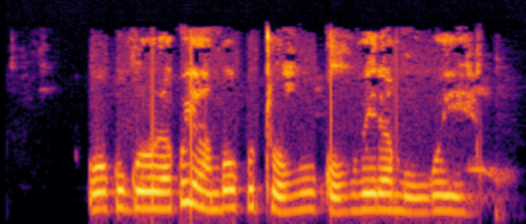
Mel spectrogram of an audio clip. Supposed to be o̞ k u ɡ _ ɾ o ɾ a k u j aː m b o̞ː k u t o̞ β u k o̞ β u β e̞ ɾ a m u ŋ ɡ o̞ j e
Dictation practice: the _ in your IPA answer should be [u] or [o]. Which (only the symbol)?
o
